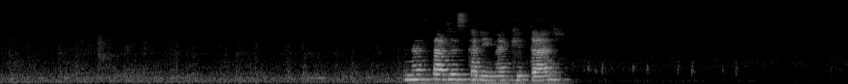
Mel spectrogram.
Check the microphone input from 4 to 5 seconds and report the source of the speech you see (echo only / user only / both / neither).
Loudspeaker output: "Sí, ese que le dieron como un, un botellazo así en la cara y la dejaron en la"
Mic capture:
user only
